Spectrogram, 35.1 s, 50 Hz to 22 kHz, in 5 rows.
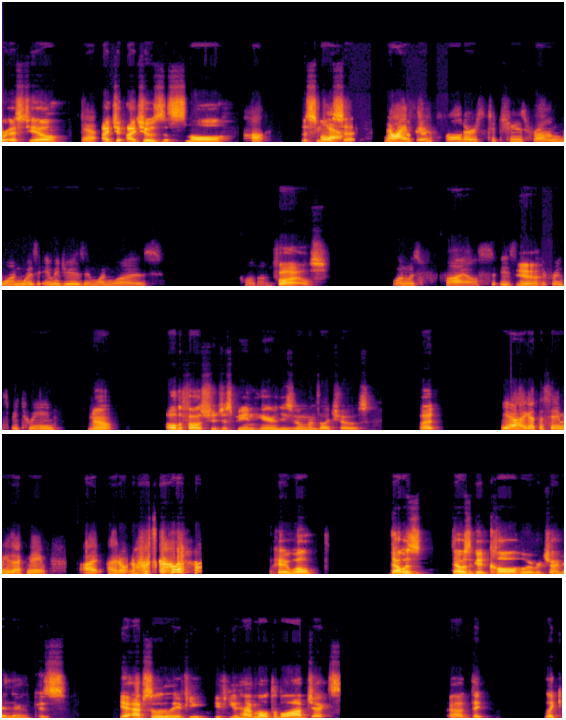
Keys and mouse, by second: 20.1 middle drag, 20.6 middle drag, 22.0-22.5 drag, 23.4 click, 32.4 middle click, 32.9 shift+middle drag, 34.5 middle drag, 34.8 shift+middle click.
